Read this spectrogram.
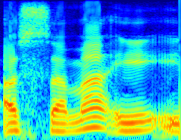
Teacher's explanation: sini ada alif lam kita namakan dengan alif lam syamsiah yaitu alif lam yang dia tertulis tapi tidak dibaca lamnya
